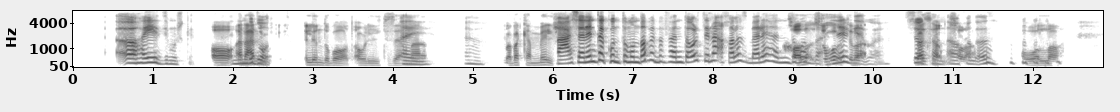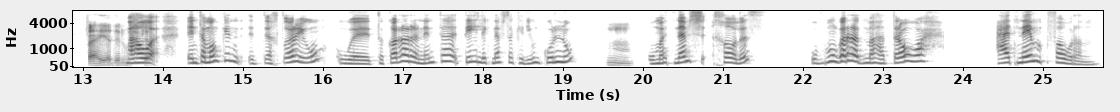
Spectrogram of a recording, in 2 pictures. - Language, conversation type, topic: Arabic, podcast, إزاي بتحافظ على نومك؟
- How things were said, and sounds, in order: giggle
